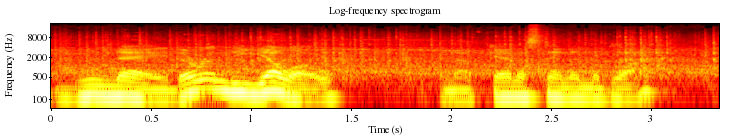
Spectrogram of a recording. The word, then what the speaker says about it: Brunei: Or Brunei, depending on how you want to pronounce it, but here on Marble Fubeca, we're going to pronounce it Brunei.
